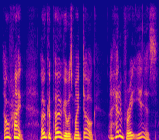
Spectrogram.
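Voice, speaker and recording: A man's voice: high-pitched, animated, fairly quick, no room sound, studio quality, pitched above the performer's own voice. A man voicing a perky, teasing young woman who loves the occult, playful and eager, in a visual novel read-aloud. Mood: earnest, wistful.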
